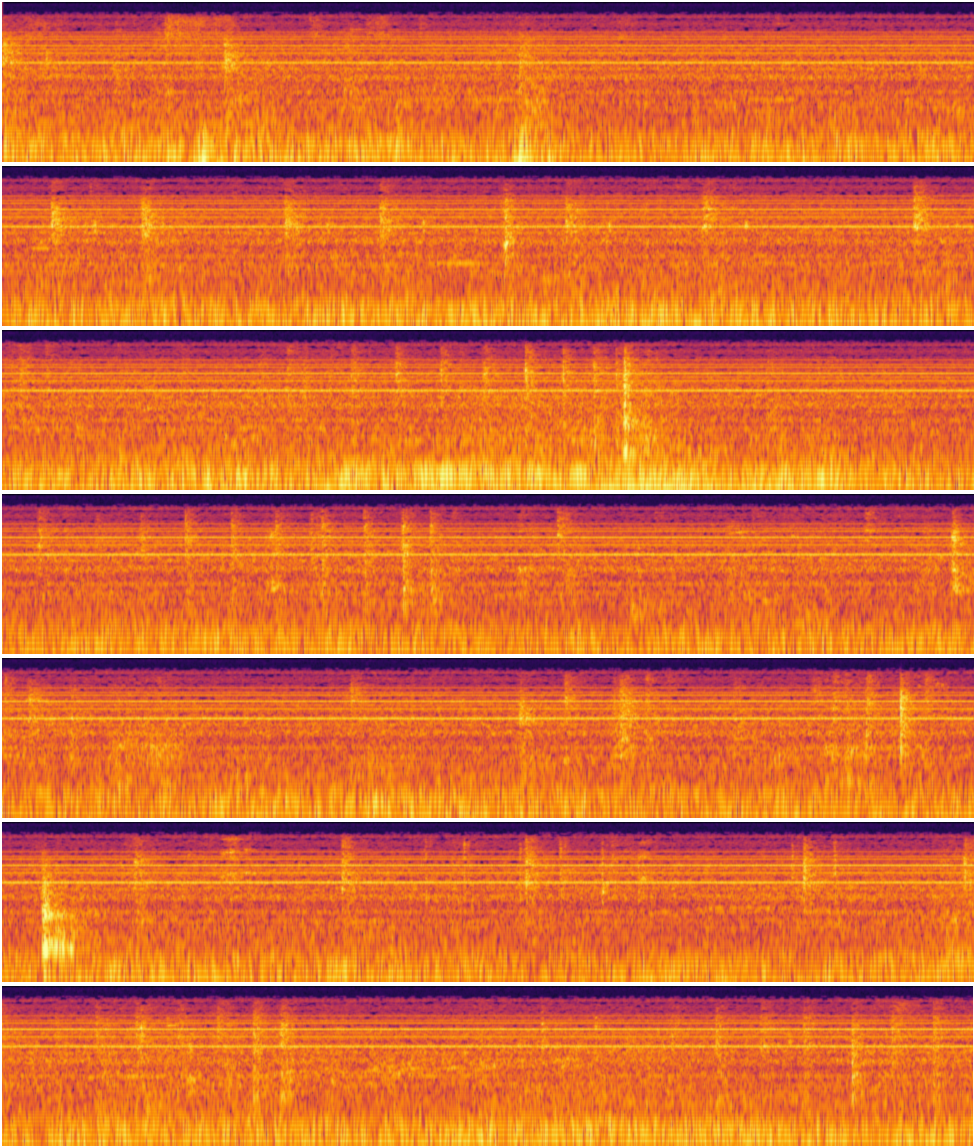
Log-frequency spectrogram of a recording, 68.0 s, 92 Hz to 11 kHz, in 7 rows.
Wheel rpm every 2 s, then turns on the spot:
0, 0, 0, 0, 0, 0, 0, 0, 0, 0, 0, 0, 0, 0, 0, 0, 0, 0, 0, 0, 0, 0, 0, 0, 0, 0, 0, 0, 0, 0, 0, 0, 0, 0.
none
